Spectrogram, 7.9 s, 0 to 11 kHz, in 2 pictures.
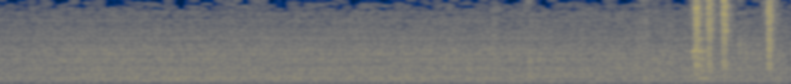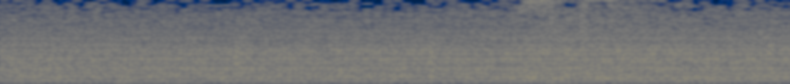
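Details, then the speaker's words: HP 8662A signal generator after power supply recapping, showing error #10: steady fan hum with two or three sharp relay clicks as amplitude is stepped; output amplitude changes only at clicks; relay clicking, fault unconfirmed. "I'm listening for that sound you'll see the amplitude only changes when you hear the click"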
